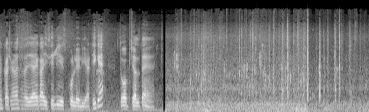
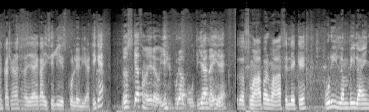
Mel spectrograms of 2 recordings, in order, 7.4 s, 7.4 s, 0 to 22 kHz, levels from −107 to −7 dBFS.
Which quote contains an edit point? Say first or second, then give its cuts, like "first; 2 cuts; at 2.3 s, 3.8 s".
second; 2 cuts; at 2.2 s, 4.6 s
